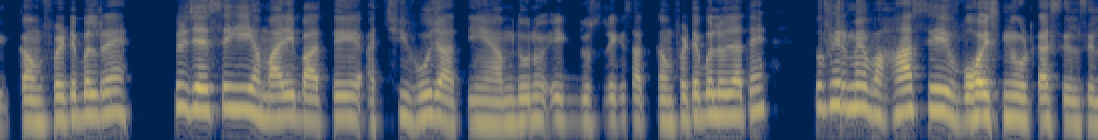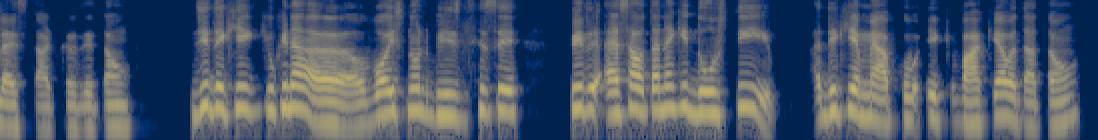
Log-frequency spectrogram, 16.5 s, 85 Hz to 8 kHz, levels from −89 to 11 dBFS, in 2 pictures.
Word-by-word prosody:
Comfortable 175 +4 0
रहे। 205 +2 0 0.4
फ़िर 255 - 0
जैसे 235 0 +4
ही 235 -1 +1
हमारी 185 -3 +2
बातें 175 +1 -1
अच्छी 155 +5 -11
हो 185 +2 0
जाती 155 -4 -2
हैं, 155 -1 -3
हम 150 +1 -3
दोनों 165 +1 -2
एक-दूसरे 160 0 -8
के 165 - -14
साथ 165 -1 -5
कंफ़र्टेबल 175 +4 -1
हो - - +2
जाते 195 +2 +1
हैं 230 - -3 0.4
तो 250 - -2
फ़िर 270 +1 +2
मैं 250 0 +3
वहाँ 200 +4 +4
से 230 -1 +3 0.2
वॉइस 185 0 +8
नोट 170 -2 0
का 165 0 +2
सिलसिला 155 -3 -4
स्टार्ट 130 -2 -11
कर 135 - -9
देता 130 +1 -8
हूँ। 135 0 -5 0.5
जी 255 +7 +2
देखिए 245 0 +1
क्योंकि 225 +2 -2
ना 250 0 +5
अ, 150 - +4
वॉइस 205 +2 +2
नोट 225 -1 0
भेजने 190 +3 -3
से 220 0 +2 0.4
फ़िर 240 0 +2
ऐसा 200 +5 +3
होता 230 0 +3
है 230 - +1
ना 245 - +2
कि 250 +1 -1
दोस्ती 210 +4 0 0.4
देखिए 220 +3 +2
मैं 180 -3 +1
आपको 155 +1 -2
एक 180 0 -3
वाक़या 150 +5 +2
बताता 145 -5 -3
हूँ 160 +6 -6
185 Hz, 205 wpm, -21 LUFS, 160-225 Hz, 0.5 s, वॉइस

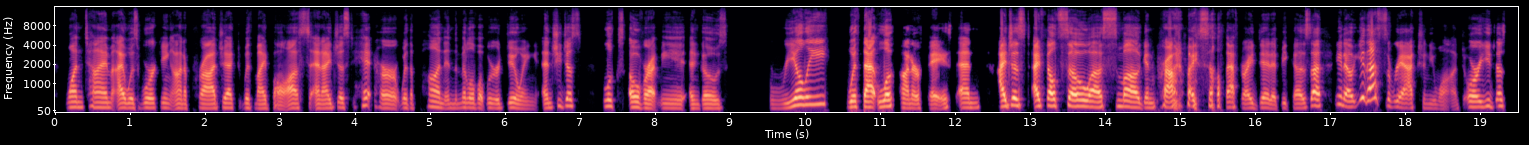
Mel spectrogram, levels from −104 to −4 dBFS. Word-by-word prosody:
one 185 0 -2
time 175 -2 -3
I 160 +1 +2
was 160 -1 -5
working 165 0 -6
on 155 -1 -4
a - - -7
project 155 +2 -2
with 160 -1 -8
my 145 0 -3
boss, 155 0 -4
and 150 - -3
I 150 - -1
just 170 0 -8
hit 235 +3 -5
her 150 -4 -3
with 160 -1 -7
a - - -13 0.2
pun 185 -5 -2
in 145 +2 -12
the 150 - -16
middle 170 +1 -6
of 160 - -8
what 165 - -6
we 165 - -8
were 150 - -5
doing, 140 -7 -6
and 160 +2 -5
she 225 - -9
just 220 +1 -5 0.3
looks 215 -1 -6
over 165 -5 +3
at - - +1
me 150 -1 -11
and 145 0 -7
goes, 145 0 -5 0.6
"Really?" 260 - +1 0.2
With 195 0 0
that 185 -1 +8
look 210 +3 +5
on 160 -2 +1
her 145 0 0
face. 145 - -1
And 165 +2 0 0.2
I 200 - +9
just 235 0 +3
I 210 - +9
felt 225 0 +5
so, 210 -2 +5
uh, 185 -2 +6
smug 190 -5 +1
and 170 -1 -6
proud - - +4
of - - -10
myself - - -2
after 155 - -1
I 155 - -1
did 160 0 -5
it - - -6
because, 155 0 -7
uh, 235 -2 +6 0.2
you 285 - -6
know, 190 - +3
you - - 0
that's 455 +2 +5
the 225 - -8
reaction 160 -5 -2
you 140 -1 -19
want 135 +2 -17
or 190 0 +2
you 215 +3 -7
just 220 +3 -6
165 Hz, 220 wpm, -22 LUFS, 150-205 Hz, 0.6 s, I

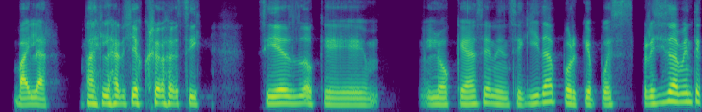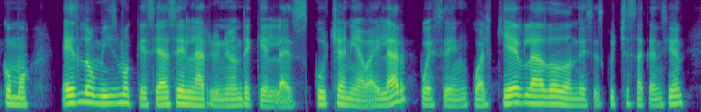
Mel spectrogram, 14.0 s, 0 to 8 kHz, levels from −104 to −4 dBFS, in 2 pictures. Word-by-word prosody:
Bailar, 130 -1 +3 0.3
bailar 150 0 +2
yo 160 +1 +3
creo 155 0 +2 0.2
sí. 145 -1 -3 0.5
Sí 150 +1 +2
es 155 -1 +4
lo 150 -1 -1
que 130 -2 -3 0.4
lo 135 -1 -2
que 145 0 +1
hacen 150 +2 0
enseguida 145 +7 0
porque, 145 -6 0
pues, 135 0 -5
precisamente 185 +5 +3
como 140 -4 +1 0.3
es 160 +2 +4
lo 180 -1 +3
mismo 160 0 0
que 130 - -4
se 135 - 0
hace 135 +3 +3
en 140 -1 +3
la 125 -2 +3
reunión 120 +1 -3
de 130 -1 -2
que 110 - -3
la 105 - -2
escuchan 140 -1 -2
y 120 - -2
a 105 - -1
bailar, 120 +6 +1
pues, 125 -2 -4
en 115 +1 -5
cualquier 155 +5 +2
lado 150 -2 +4
donde 125 -3 -1
se - - -12
escucha 135 +3 -10
esa 130 -3 -4
canción 140 +7 -4
140 Hz, 180 wpm, -23 LUFS, 130-155 Hz, 0.5 s, es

